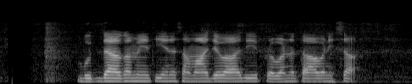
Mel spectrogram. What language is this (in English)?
Sinhala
